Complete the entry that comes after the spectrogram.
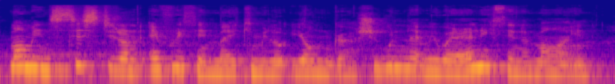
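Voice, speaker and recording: A woman's voice: on the high side, fast talker, warm tone, slight background noise, natural voice. A woman playing an anxious but determined young escort in an intimate, conversational audio drama monologue. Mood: troubled, confiding. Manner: confiding, conversational.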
